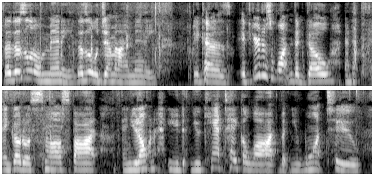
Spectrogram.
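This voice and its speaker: A woman's voice: mid-range voice, fairly quick, fairly bright tone, slight background noise. A woman with a Texas accent chatting casually about her crafts, rambling with lots of fillers and restarts. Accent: Texan. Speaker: craft vlogger. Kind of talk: casual crafting show-and-tell.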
